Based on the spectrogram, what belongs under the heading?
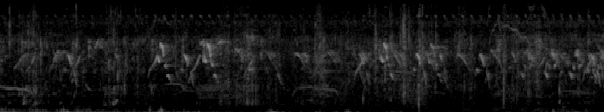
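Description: Faint, busy chirping of many small birds, with a few soft low thuds.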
